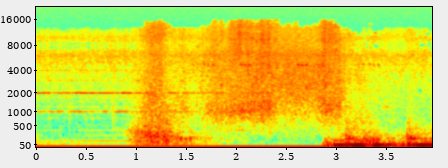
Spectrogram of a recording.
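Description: Waves crash and wash onto a shore.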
